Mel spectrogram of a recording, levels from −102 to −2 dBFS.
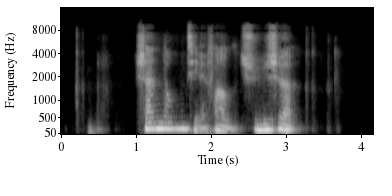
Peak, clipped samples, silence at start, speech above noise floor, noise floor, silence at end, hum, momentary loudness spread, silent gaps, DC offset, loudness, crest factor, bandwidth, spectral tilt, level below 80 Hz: -14 dBFS; under 0.1%; 0.35 s; 49 dB; -75 dBFS; 1.05 s; none; 9 LU; none; under 0.1%; -27 LUFS; 14 dB; 9.8 kHz; -5.5 dB/octave; -70 dBFS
